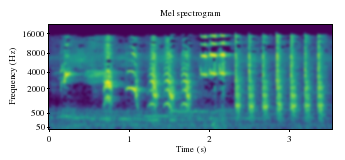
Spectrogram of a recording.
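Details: Energetic Javan myna song meant for tutoring and drawing out other mynas: wheezy whistles and bent squeaky notes, then a steady string of dry, evenly spaced rasping clicks, with a faint hum beneath.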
